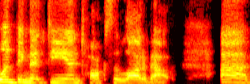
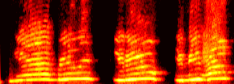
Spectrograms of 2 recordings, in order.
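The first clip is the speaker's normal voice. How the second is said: much higher, mocking disbelief; sarcastic mock surprise; 13 semitones higher than usual. Sponsor mocking a friend who left her team, high sarcastic voice. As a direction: pitch it way up, dripping sarcasm. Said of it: "she's like, "Hey, I need help".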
